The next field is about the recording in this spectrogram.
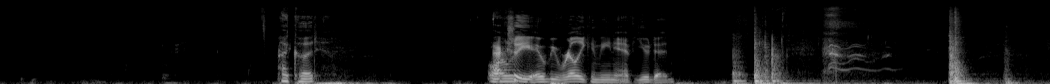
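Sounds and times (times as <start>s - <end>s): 
speech: 2.8s - 3.4s, 4.9s - 7.5s
phone and headphones being set down on a hard surface: 7.3s - 8.1s.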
